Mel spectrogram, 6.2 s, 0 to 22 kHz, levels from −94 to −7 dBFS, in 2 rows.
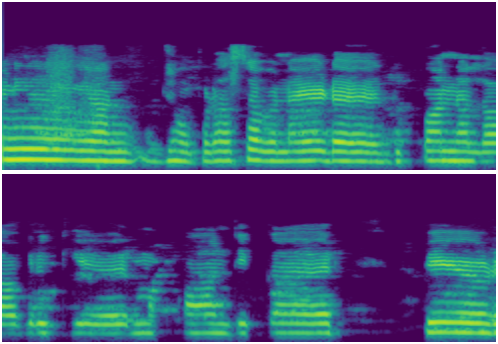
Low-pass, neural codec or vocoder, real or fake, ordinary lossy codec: none; none; real; none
